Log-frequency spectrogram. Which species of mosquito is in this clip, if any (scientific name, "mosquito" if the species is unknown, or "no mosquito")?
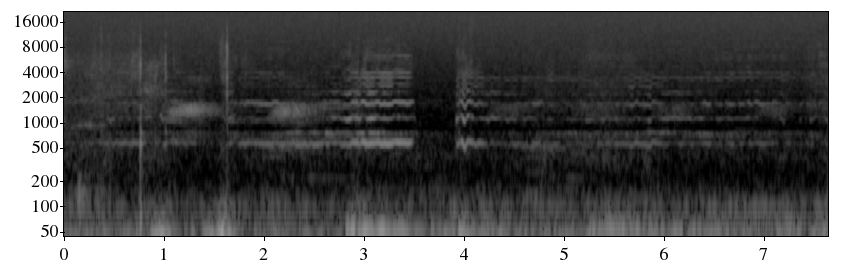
Anopheles arabiensis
